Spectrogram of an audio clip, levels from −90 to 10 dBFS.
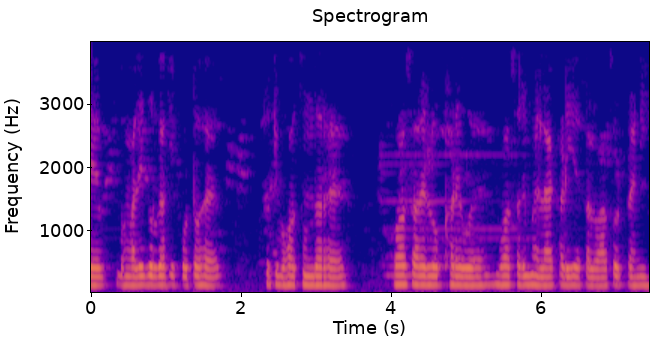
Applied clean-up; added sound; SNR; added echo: classical method log-MMSE.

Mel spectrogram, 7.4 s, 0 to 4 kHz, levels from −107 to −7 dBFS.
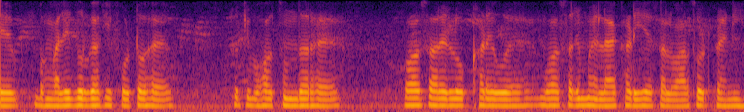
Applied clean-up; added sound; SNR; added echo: none; none; none; none.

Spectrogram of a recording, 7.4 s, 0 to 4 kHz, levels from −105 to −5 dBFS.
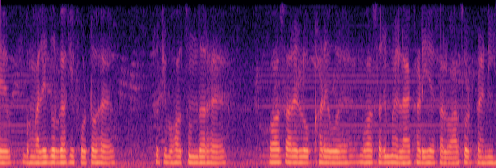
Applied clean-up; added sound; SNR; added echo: none; Bowed string instrument; 19 dB; none.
